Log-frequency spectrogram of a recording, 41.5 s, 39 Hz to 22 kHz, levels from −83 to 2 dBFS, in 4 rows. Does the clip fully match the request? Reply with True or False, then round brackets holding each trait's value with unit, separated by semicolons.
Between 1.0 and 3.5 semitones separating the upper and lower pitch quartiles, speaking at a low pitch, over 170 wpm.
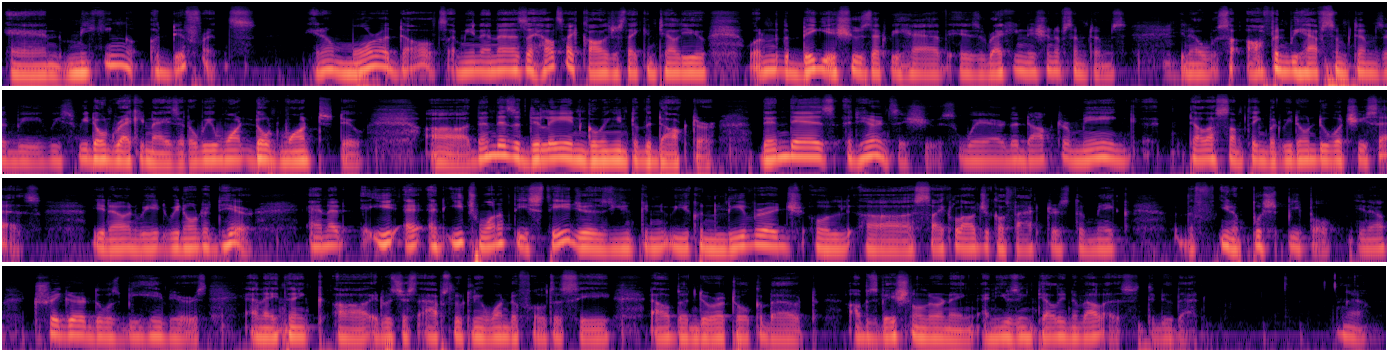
True (2.9 semitones; 115 Hz; 200 wpm)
